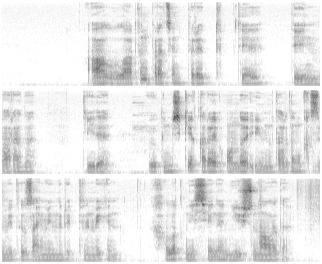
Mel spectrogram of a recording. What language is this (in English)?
Kazakh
